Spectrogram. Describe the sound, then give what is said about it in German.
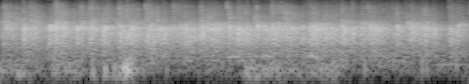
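An audience in a room claps steadily throughout, everyone who has had experience with depression, directly or indirectly, clapping on request: a dense, even wash of many hands applauding at a fairly loud level with no pauses and no voices standing out. “Klatscht mal jeder, der im Raum ist, der schon mal was mit Depressionen direkt oder indirekt zu tun hatte.”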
